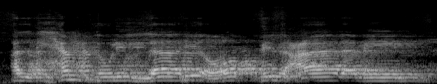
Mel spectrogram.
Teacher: بس الحمدللہ رب العالمین تجوید کے ساتھ الحمدللہ رب العالمین ہا کو نکالتے ہیں، ہا کا مخرج وسط حلق یعنی زبان کی بیچ کا حصہ، یہاں سے ہا ادا ہوتا ہے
